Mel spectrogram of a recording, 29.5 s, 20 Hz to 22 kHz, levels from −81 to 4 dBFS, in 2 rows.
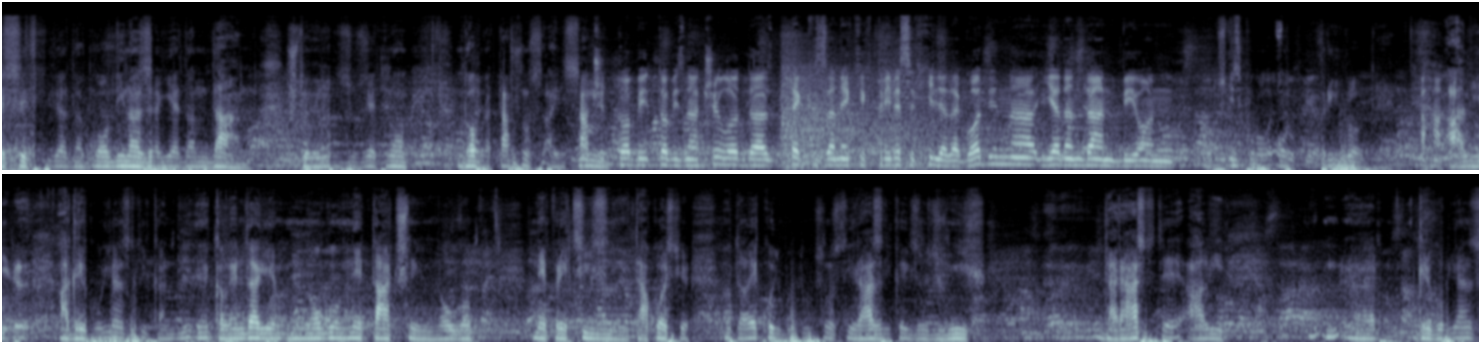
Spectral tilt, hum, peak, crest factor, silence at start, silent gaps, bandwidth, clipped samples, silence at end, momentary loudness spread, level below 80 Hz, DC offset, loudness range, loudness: -6 dB/octave; none; -2 dBFS; 20 dB; 0 s; none; 15.5 kHz; under 0.1%; 0 s; 12 LU; -30 dBFS; under 0.1%; 6 LU; -23 LUFS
